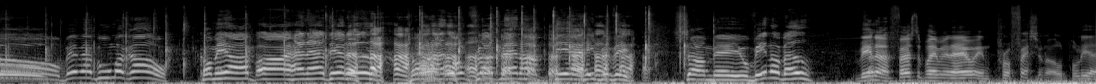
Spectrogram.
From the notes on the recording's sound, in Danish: I dette Live-afsnit af Bilklubben Podcast har vi en sand folkefest, når vi inviterer alle vores lyttere til fest hos vores venner og samarbejdspartnere GF Forsikring i Odense. Her afholder vi Cars & Brunsviger med hundredevis, ja endde tusindevis af vores fantastiske lyttere.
